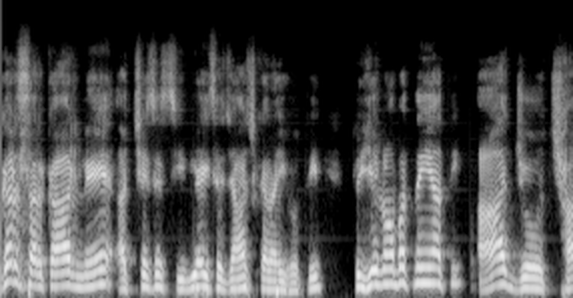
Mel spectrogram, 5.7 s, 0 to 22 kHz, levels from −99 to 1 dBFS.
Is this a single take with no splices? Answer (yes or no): no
